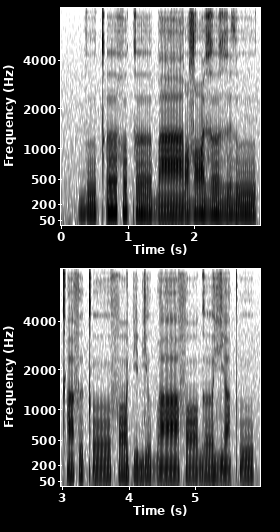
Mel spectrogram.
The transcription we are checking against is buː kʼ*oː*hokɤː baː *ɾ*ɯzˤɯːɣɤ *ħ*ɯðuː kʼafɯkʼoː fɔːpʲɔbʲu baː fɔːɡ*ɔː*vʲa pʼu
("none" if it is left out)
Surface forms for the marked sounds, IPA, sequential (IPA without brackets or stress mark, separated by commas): ɤː, ɾ, ɣ, ɤː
